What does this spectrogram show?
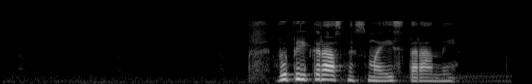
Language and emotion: Russian, positive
